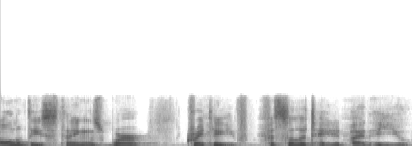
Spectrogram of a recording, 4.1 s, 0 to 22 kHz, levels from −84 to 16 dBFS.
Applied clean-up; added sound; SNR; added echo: neural separator model SepFormer DNS4.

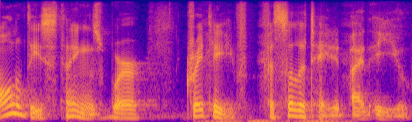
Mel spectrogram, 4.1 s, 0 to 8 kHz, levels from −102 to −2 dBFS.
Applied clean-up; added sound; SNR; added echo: none; Breathing; 19 dB; none.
